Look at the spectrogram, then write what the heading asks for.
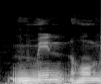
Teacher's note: یہاں نون ساکن کا اظہار ہے، غنہ نہیں کریں گے، نون کو ہلانا بھی نہیں ہے۔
